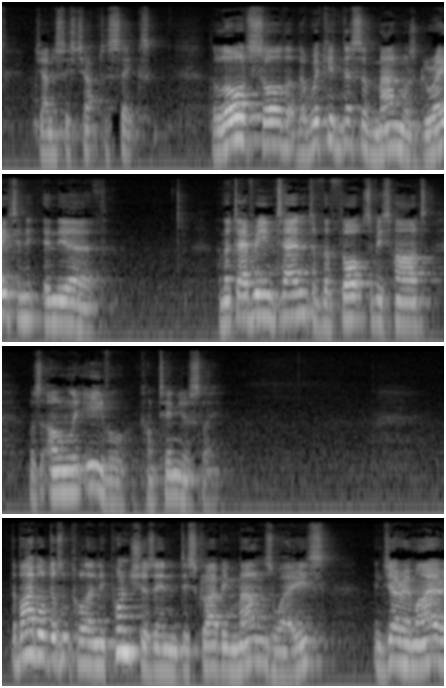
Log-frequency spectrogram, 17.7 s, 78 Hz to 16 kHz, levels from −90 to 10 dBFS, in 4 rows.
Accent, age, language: British, 50-69, English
